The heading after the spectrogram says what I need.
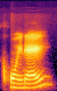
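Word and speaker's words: koine: then for the e this word is pronounced coin a um and so this e is is making the a sound and usually for words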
